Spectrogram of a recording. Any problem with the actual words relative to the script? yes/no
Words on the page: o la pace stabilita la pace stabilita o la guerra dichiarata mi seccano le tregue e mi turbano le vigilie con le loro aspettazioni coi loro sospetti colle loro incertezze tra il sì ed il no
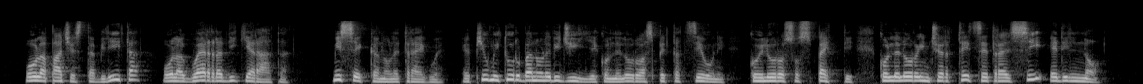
yes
